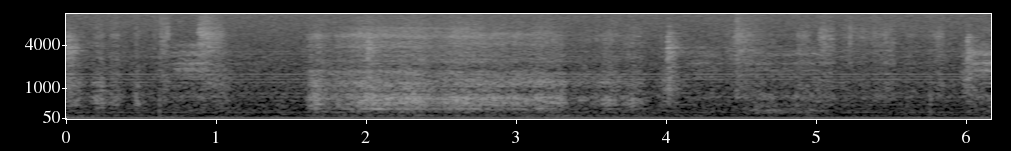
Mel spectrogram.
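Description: A pen writing on a lined notepad clipped to a clipboard: faint scratching strokes, the longest starting about a second and a half in and lasting nearly two seconds, over a low steady hum.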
